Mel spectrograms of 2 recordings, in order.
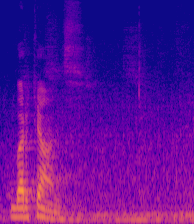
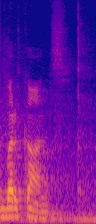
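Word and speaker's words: barchan: सो deposition में सबसे पहला जो स्ट्रक्चर है वो क्या बनता है, बरचांस, है ना, बरचांस या बरकांस, जैसे भी प्रोनाउंस करते हो।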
